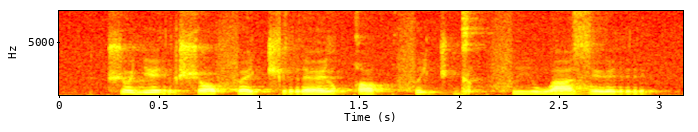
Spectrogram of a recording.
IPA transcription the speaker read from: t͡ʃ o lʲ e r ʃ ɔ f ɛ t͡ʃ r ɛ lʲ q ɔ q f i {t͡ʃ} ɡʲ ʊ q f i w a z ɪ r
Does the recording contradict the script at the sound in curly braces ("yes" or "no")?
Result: no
